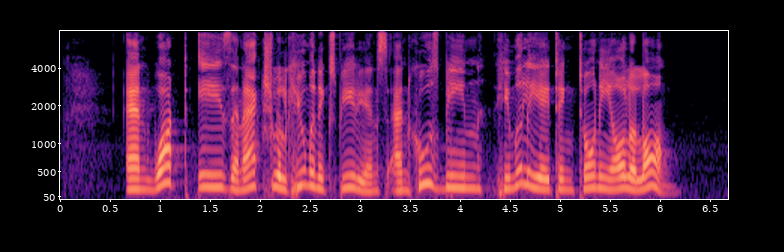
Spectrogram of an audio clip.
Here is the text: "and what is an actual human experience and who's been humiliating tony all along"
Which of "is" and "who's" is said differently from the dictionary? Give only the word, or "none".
none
